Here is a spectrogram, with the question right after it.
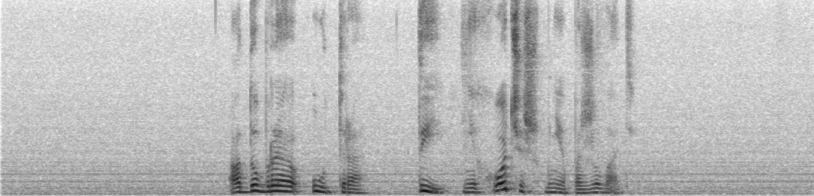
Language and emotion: Russian, angry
